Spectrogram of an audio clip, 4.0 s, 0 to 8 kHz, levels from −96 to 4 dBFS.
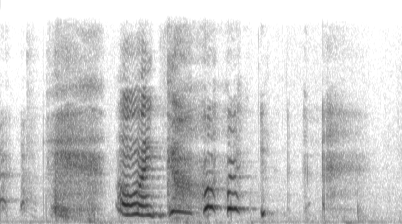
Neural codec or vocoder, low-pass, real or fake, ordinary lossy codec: none; 7.2 kHz; real; none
